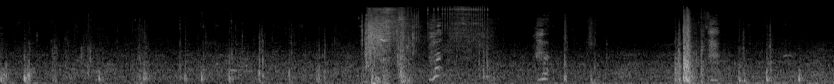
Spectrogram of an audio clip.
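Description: Hands and feet scrape and thump while clambering over stone and roof tiles.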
